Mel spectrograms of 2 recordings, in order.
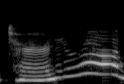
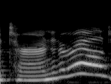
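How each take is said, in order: First: Put-on slow, higher little-kid copy; child repeating the therapist's instruction; kid echoing. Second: Put-on slow, higher, clear instruction to the kid; therapist prompt. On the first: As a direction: parrot the words back like a small child. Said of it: "And he goes". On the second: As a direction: model the phrase for him, slowly. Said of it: "So I go".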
